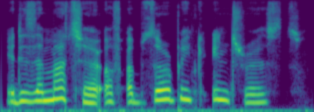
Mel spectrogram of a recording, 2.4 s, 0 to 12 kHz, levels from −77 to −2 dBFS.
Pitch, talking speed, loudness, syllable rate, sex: 235 Hz, 180 wpm, -17 LUFS, 5.9 syllables/s, female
